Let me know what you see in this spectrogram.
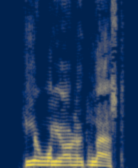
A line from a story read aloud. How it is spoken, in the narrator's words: shouted the captain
